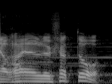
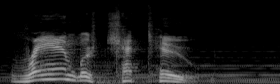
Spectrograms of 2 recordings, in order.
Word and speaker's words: Rennes-le-Château: I'm just saying Rennes-le-Château. That's the way it's supposed to be pronounced. In French. Rennes-le-Château.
